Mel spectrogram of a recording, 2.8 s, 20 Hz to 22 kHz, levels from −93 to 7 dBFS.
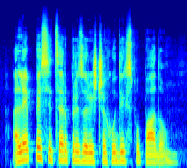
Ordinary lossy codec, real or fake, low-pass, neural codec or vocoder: none; real; 19.8 kHz; none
